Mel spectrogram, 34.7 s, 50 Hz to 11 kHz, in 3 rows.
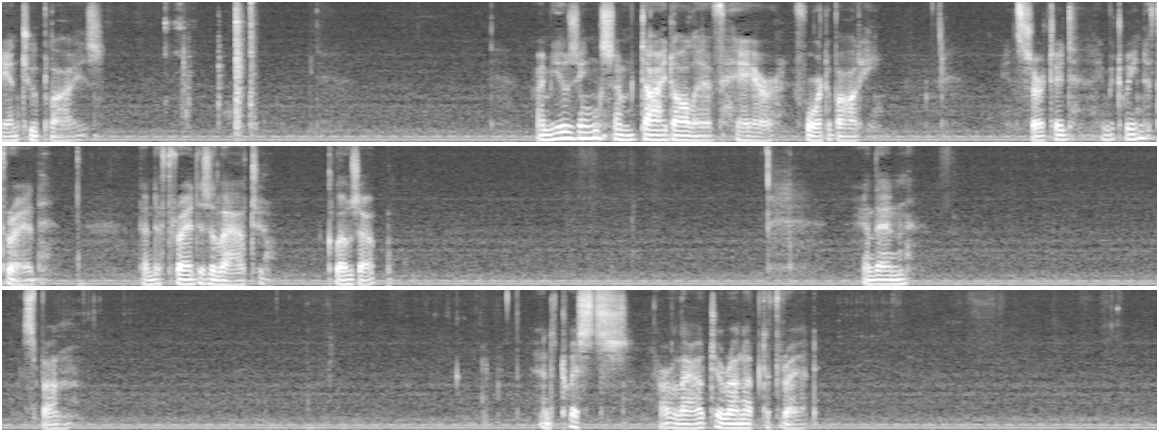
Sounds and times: Speech: 0.0 - 1.0, 5.3 - 8.8, 10.0 - 12.1, 12.9 - 15.5, 20.1 - 20.8, 23.3 - 23.9, 28.4 - 31.3.

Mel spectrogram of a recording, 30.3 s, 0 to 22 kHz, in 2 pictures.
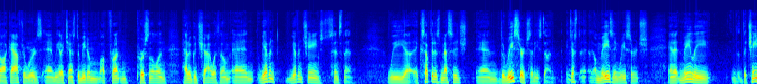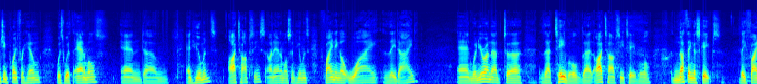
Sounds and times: Speech: 0.0 - 7.1, 7.8 - 23.6, 24.3 - 30.2.

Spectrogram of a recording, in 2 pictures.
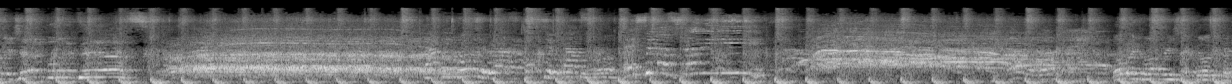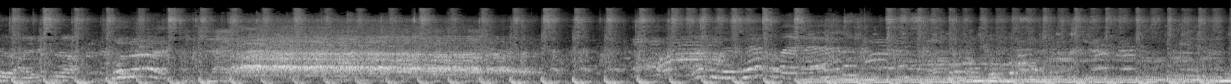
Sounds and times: Dance music: 1.5 - 11.1, 12.9 - 24.6.

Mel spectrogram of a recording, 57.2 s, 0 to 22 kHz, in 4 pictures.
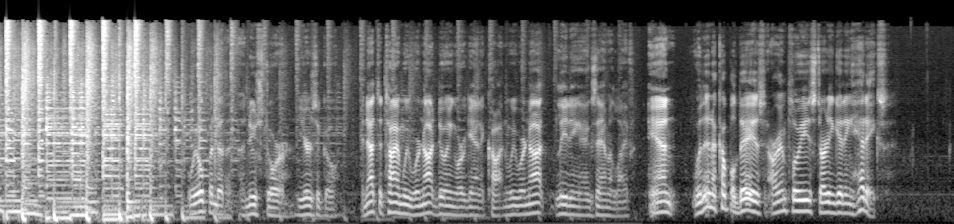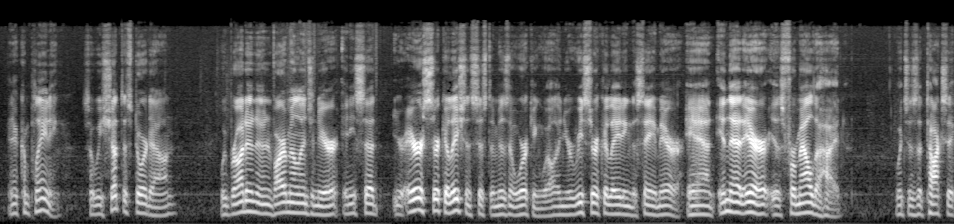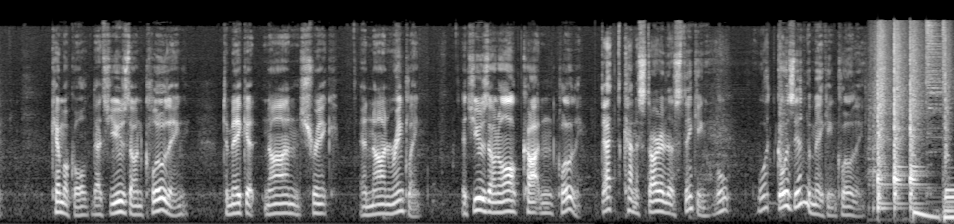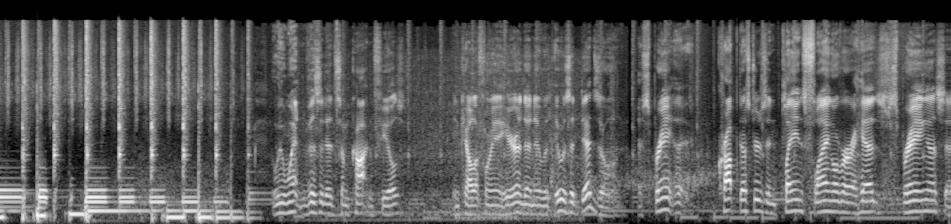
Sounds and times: Music: 0.0 - 8.3, 41.7 - 57.1
Speech: 2.8 - 13.4, 14.4 - 17.0, 17.6 - 27.1, 27.8 - 28.7, 29.4 - 41.7, 47.1 - 49.0, 49.7 - 57.1.

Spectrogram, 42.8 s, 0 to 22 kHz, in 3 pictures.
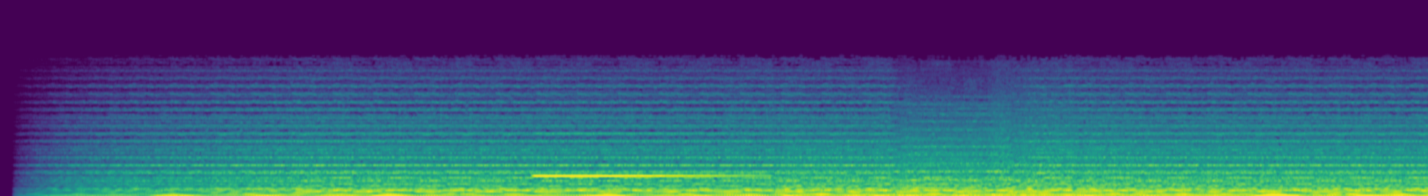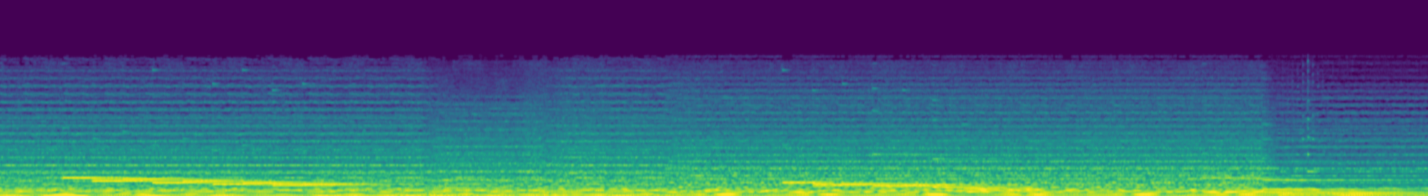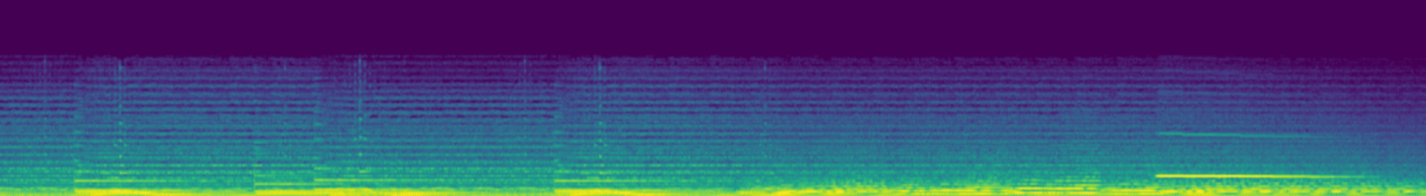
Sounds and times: Video game music: 0.5 - 42.8.

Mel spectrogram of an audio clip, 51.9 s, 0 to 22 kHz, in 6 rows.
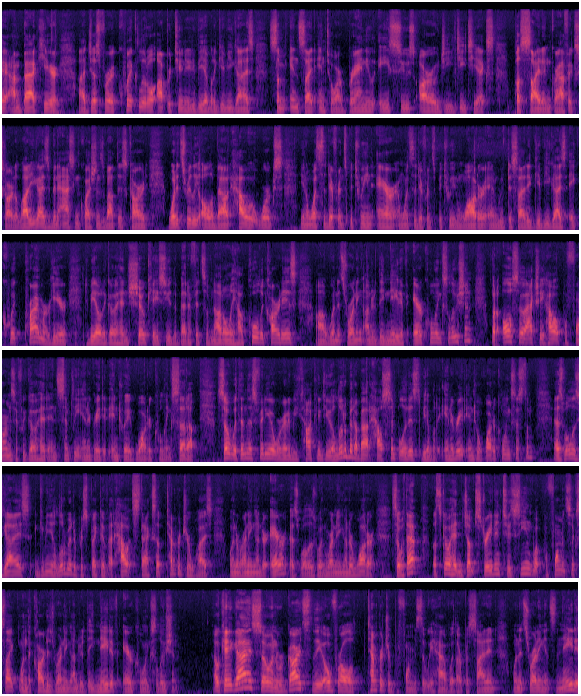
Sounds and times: Speech: 0.0 - 51.9.

